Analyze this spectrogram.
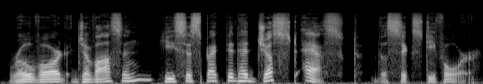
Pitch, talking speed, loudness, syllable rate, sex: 120 Hz, 110 wpm, -18 LUFS, 3.9 syllables/s, male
